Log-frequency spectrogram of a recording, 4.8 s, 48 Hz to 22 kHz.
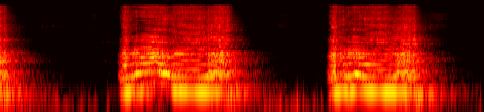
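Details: Male lion at Asahiyama Zoo, Japan, standing alone in the big-cat enclosure with mate and cubs absent, roaring repeatedly, recorded 10 May 2024; two deep, harmonic-rich roars about two seconds apart, each lasting around a second.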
